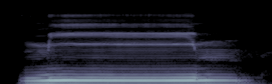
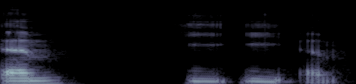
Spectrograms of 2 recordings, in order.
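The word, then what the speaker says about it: ميم: Meem, Meem, Meem. So it sounds like the M, E-E-M, Meem, Meem, Meem.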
